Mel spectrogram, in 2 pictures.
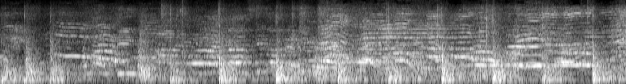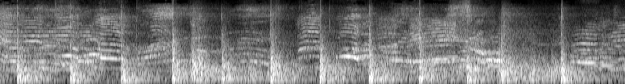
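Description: Bodies slam onto a wrestling mat with loud thuds.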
